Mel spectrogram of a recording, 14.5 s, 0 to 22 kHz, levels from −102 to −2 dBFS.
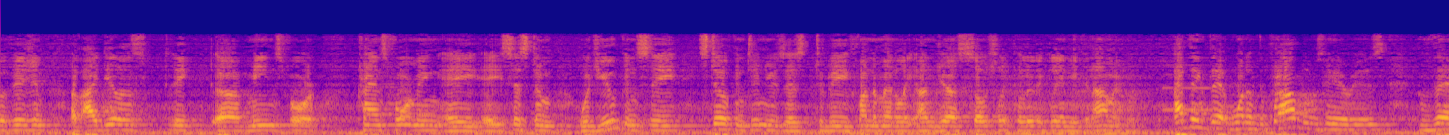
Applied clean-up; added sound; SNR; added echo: none; Wind instrument, woodwind instrument; 17 dB; reverberation time 1.8 s.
